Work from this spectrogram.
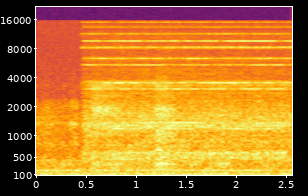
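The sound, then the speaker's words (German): A telephone bell rings continuously after a brief quiet start, a bright, steady metallic trill that holds at an even level to the end. “Telefon. Soll ich hingehen? Ich weiß nicht.”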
